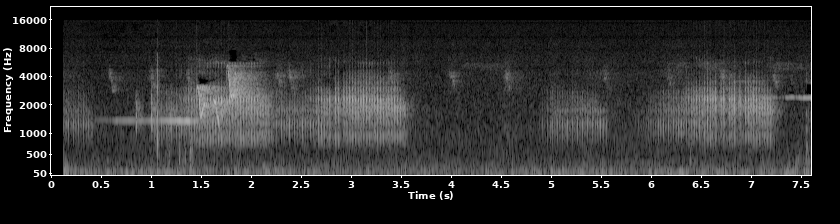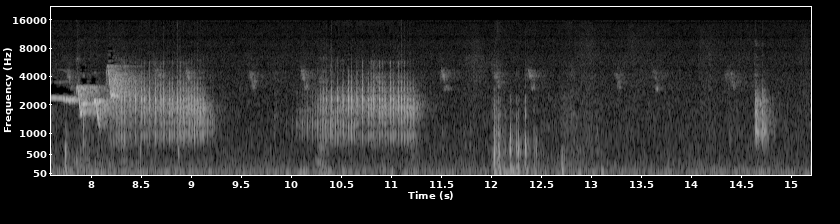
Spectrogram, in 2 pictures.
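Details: Japanese wrinkled frogs in a temple stone garden in Nishi-ku, Hiroshima, during the mating season, give grating, pulsed croaking bursts, each a second or so long, repeated every few seconds.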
